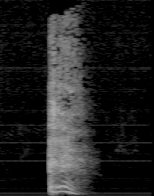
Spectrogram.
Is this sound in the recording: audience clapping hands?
no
